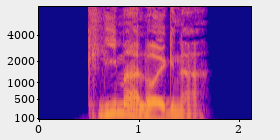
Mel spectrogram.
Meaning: climate denier, climate denialist (a supporter of climate denialism)
- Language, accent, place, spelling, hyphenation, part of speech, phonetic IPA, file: German, Germany, Berlin, Klimaleugner, Kli‧ma‧leug‧ner, noun, [ˈkliːmaˌlɔɪ̯ɡnɐ], De-Klimaleugner.ogg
